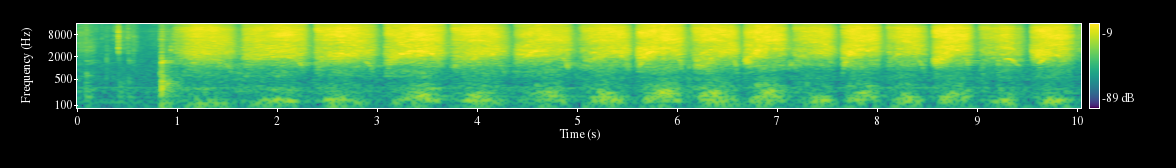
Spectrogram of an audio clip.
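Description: Sticky lint roller rolled back and forth over a cloth table covering, its adhesive sheet crackling as it peels off the fabric. The strokes start about a second in and repeat about two to three times a second.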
